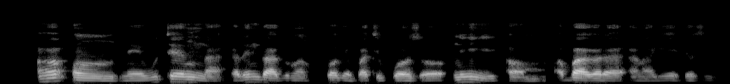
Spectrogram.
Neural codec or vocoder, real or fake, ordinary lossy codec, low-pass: codec, 16 kHz in and 24 kHz out, 1 kbps, XY-Tokenizer; fake; none; 7.2 kHz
